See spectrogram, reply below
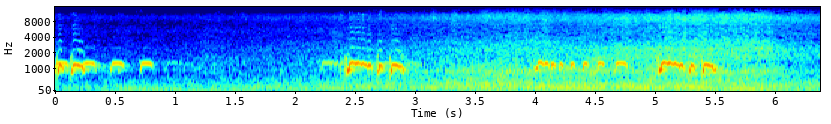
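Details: Local zebra dove used to prompt lazy doves to sing, giving short rolling cooing phrases near one pitch, spaced by pauses of one to two seconds, over a low steady hum.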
